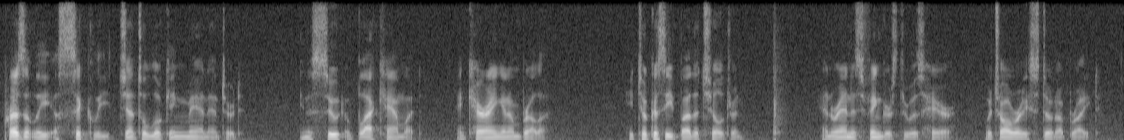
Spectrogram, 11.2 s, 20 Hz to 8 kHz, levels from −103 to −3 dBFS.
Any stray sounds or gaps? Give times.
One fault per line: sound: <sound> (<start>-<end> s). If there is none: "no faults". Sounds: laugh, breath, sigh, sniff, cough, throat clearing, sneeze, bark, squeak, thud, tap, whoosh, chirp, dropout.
sound: tap (7.7-7.9 s)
